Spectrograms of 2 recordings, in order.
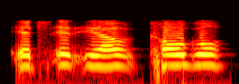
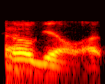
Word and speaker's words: Cowgill: Kögel, Cowgill. I'll take just about anything I can get. How about that? Somewhere in between Kögel and Cowgill is how it's supposed to be pronounced. It was Cowgill, so that's my mistake.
